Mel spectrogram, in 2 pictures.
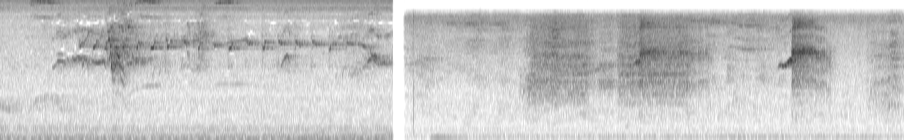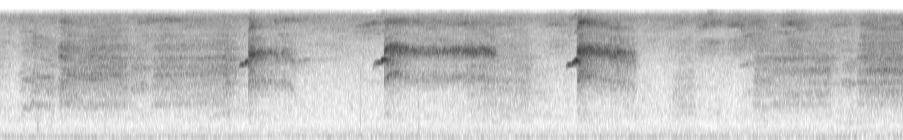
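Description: Birds calling: a loud, short call sweeping upward in pitch is repeated about five times, a second or more apart, over a steady hiss of other bird and insect sound. The background changes abruptly about four seconds in.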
